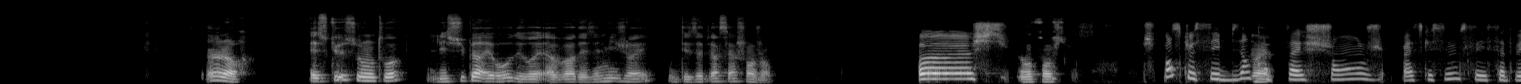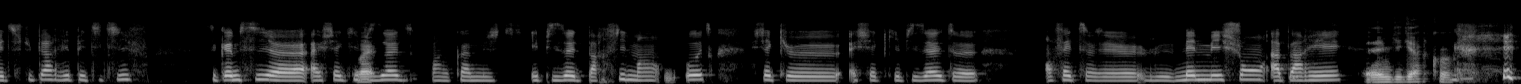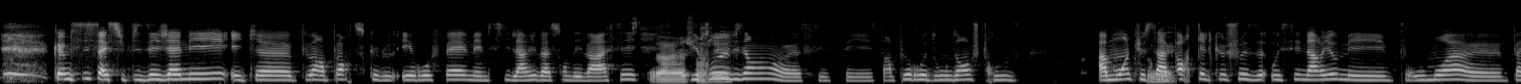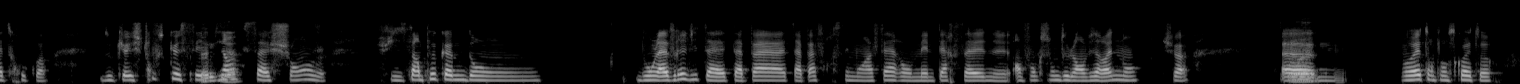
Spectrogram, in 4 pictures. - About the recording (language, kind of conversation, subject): French, unstructured, Les super-héros devraient-ils avoir des ennemis jurés ou des adversaires qui changent au fil du temps ?
- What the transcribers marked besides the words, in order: tapping; distorted speech; unintelligible speech; other background noise; chuckle; stressed: "revient"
